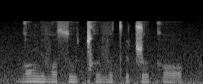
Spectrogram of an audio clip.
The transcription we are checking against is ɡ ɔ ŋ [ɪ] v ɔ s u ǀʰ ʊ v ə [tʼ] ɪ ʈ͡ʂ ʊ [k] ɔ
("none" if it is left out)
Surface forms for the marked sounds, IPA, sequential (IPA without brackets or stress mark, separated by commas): ɪ, tʼ, kʰ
